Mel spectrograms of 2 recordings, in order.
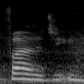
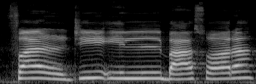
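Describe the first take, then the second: First: Said in the usual way. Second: Slow, high chant; Quran recitation. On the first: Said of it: "plain spoken check". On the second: Shown as a demonstration. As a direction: draw out फर्जी इल Basara. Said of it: "Quran recitation demo".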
